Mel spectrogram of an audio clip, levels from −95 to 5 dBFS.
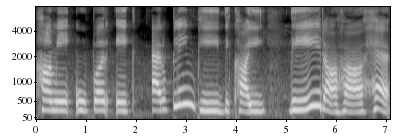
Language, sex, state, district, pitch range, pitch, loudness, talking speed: Hindi, male, Punjab, Fazilka, 230-260 Hz, 245 Hz, -14 LUFS, 75 wpm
